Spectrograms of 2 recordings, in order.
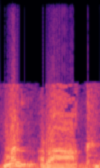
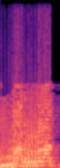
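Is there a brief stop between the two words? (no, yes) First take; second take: yes; no. First: A brief stop between the words, breath held. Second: The two words run together without a stop. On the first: The speaker calls it right. "শ্বাস ছাড়বেন না, কিন্তু একটু থামবেন" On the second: The speaker calls it wrong. "মার রাগ পড়ে নেবেন একটা না তাও চলবে না"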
